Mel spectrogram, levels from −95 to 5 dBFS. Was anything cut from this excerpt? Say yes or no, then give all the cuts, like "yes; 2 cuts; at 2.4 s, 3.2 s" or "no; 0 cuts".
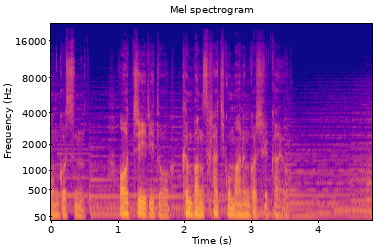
yes; 1 cut; at 3.6 s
